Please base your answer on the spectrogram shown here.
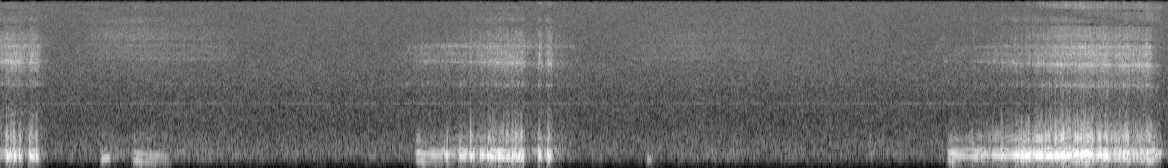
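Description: Rough, rattling snores come in bursts, with quiet pauses between breaths. Snoring.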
